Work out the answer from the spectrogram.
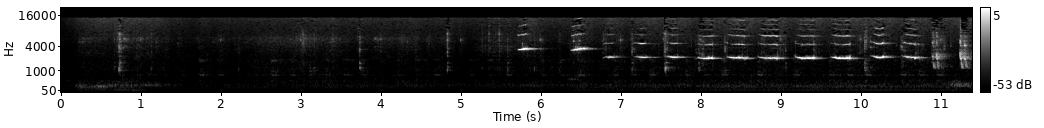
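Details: Orpheus-breed canary: after several seconds of low room hum and faint ticks, a pure whistled note repeats about twice a second in a steady, even series, like a slow trill.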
